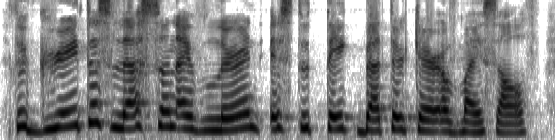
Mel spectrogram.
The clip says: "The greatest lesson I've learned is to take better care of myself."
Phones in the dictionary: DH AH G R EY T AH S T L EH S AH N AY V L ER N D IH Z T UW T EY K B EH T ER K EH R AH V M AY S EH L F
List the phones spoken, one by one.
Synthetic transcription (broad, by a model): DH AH G R EY T AH S T L EH S AH N AY V L ER N D IH S T UW T EY K B EH T ER K EH R AH V M AY S EH L F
